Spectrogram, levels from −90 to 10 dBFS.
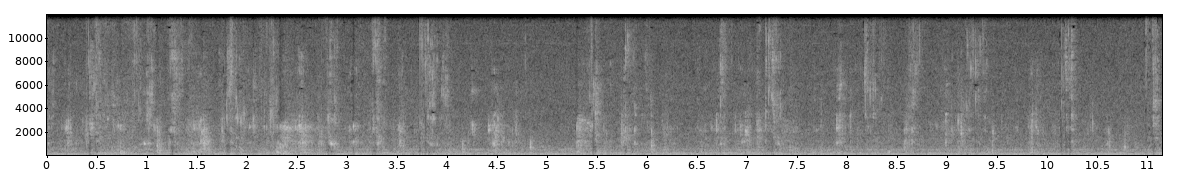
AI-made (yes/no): no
